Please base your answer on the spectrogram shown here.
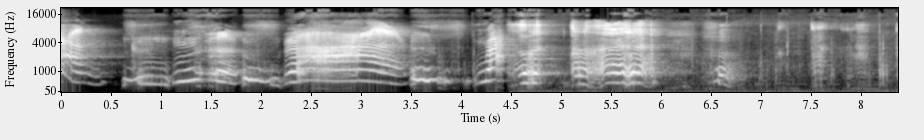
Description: A baby is crying. Poor baby.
